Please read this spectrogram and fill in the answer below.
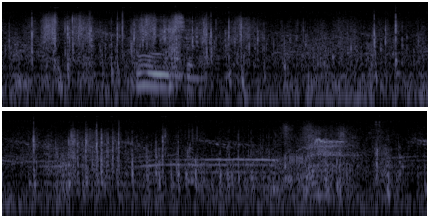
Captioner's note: Jessie speaking faintly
